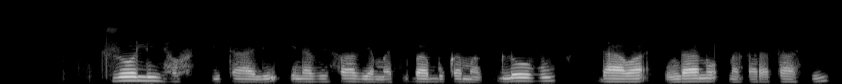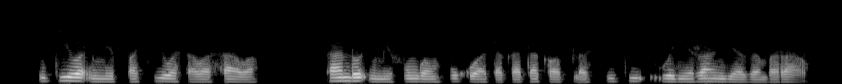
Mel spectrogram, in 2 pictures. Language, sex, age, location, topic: Swahili, male, 50+, Nairobi, health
